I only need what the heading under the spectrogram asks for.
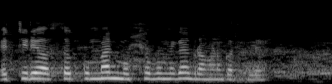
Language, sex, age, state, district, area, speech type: Odia, female, 18-30, Odisha, Ganjam, urban, read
